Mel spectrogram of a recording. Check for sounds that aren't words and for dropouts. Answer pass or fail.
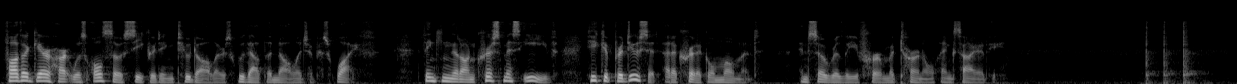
fail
